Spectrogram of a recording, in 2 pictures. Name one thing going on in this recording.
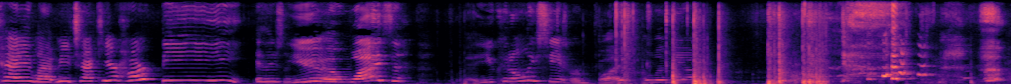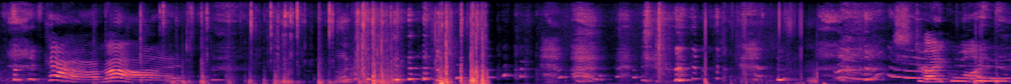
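Young girls talk and sing playfully close by.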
